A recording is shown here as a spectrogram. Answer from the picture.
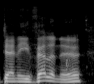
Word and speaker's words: Denis Villeneuve: And it would seem that Denis Villeneuve would. Did I pronounce that correctly, Chris? Denis Villeneuve. It's Denis Villeneuve.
